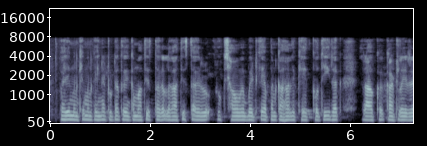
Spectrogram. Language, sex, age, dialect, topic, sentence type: Chhattisgarhi, male, 18-24, Western/Budati/Khatahi, agriculture, statement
